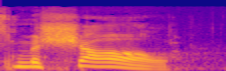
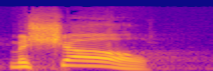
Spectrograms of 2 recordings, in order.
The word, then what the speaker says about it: mashal: The Hebrew word is mashal. So say it after me. Mashal. Try again. You're not quite got the Hebrew accent, so try it again. Mashal, basically, like a long A over there.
